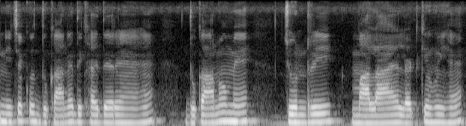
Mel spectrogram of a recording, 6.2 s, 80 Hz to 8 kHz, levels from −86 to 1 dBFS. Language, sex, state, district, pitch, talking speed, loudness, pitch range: Hindi, male, Jharkhand, Garhwa, 140 Hz, 135 wpm, -15 LUFS, 135-150 Hz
